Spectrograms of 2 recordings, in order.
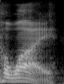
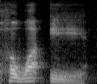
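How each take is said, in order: First: The vowels run together without a break. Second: There is a short break between the vowels. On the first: The speaker calls it wrong. "You don't say Hawaii" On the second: The speaker calls it right. "You have to go Hawaii. ... They pause a lot"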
